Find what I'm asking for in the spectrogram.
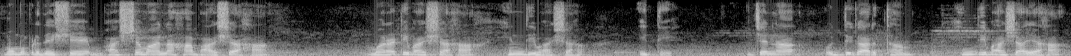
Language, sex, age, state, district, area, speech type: Sanskrit, female, 45-60, Maharashtra, Nagpur, urban, spontaneous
